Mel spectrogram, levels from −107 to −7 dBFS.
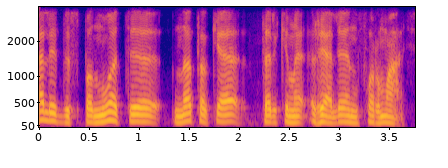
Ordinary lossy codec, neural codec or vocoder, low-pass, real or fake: Opus, 32 kbps; codec, 16 kHz, 16 kbps, FunCodec, trained on LibriTTS, 50 frames a second; 3.6 kHz; fake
